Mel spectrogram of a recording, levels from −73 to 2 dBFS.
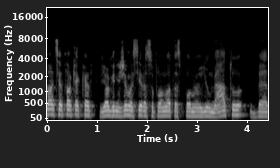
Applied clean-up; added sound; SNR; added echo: neural mask model Resemble Enhance denoiser.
